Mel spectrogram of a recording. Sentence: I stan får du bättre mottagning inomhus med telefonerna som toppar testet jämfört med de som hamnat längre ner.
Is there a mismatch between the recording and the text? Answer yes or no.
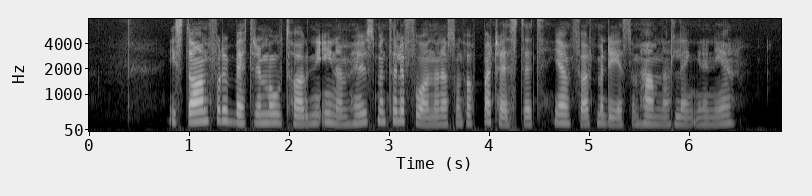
no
